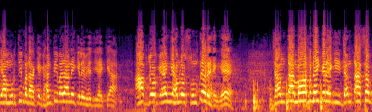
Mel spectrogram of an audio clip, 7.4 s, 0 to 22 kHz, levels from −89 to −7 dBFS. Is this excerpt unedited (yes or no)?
yes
